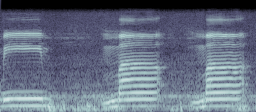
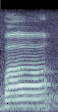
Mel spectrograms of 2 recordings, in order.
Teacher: دونوں ہونٹوں کی خشکی کا حصہ، جو باہر والا حصہ ہے جو سوکھا رہتا ہے، خشک رہتا ہے، تو دونوں ہونٹوں کی خشکی کے حصے سے میم کو ادا کریں گے، میم، ما، اور تر والے حصے سے با، باہر والے حصے میں آ جائیں گے ما، تو یہ ہے میم کا مخرج۔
